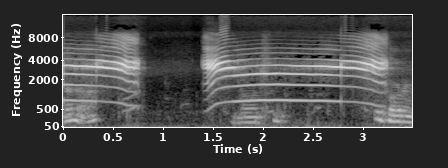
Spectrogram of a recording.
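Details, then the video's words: A female Beagle cries for the first time in her life. A short wail is followed by a longer, sustained, even-pitched howl with a brief rising start. Low human voices and handling noises are heard at the edges. "비글 생애 첫 울음소리"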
